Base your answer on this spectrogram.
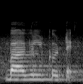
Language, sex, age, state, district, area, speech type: Kannada, female, 18-30, Karnataka, Tumkur, rural, spontaneous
